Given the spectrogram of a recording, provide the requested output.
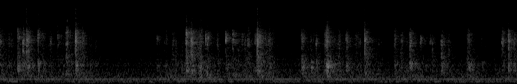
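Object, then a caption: Plastic computer keyboard. Fingertips type on a black plastic computer keyboard resting on a wooden desk. Bright, crisp key taps come in quick bursts, broken by some slower clicking and short pauses. A faint steady low hum sits underneath.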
